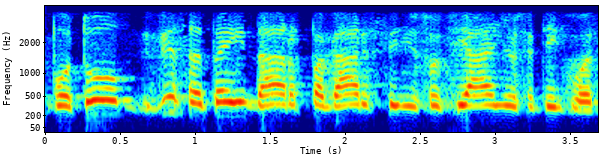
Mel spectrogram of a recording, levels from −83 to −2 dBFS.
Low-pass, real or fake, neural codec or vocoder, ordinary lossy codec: 3.6 kHz; real; none; AAC, 16 kbps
